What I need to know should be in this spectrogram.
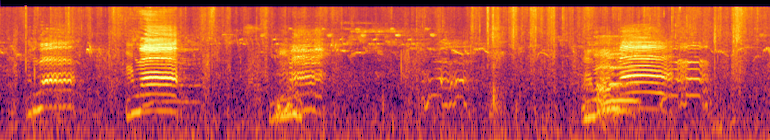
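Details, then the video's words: Zwartbles lambs on a regenerative farm in County Kilkenny, Ireland, calling for their mothers in the morning; a run of quavering bleats, several overlapping voices, the loudest near the start and end, with faint birdsong behind. "Lambs are quieter this morning, though still looking to me for their maas"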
